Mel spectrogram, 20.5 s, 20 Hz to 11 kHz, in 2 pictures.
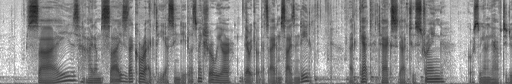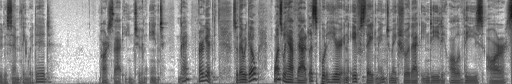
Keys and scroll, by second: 3.0 Return, 7.5 Return, 17.5 Return, 18.9 Return.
